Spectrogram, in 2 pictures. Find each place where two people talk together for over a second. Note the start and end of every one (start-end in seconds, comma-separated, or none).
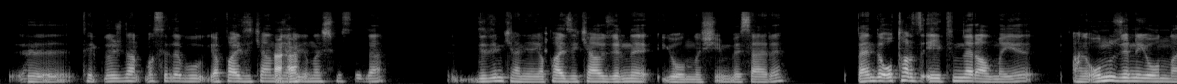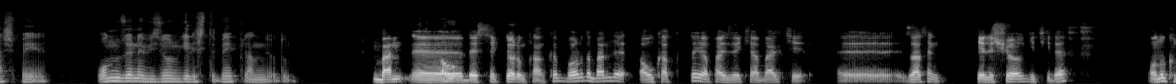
none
